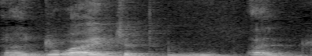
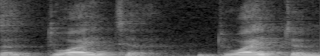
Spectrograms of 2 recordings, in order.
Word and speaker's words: Advaita: teacher these This Modern Dwight Dwight or ad they call it they don't even pronounce it properly the actual pronunciation is AD DWI means Duality and AD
